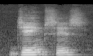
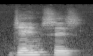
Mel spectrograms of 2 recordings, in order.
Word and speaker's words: James's: Y las dos formas serían válidas y las dos se pronunciarían James's house. James's house.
